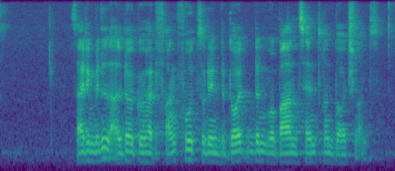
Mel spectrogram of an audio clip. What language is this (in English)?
German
